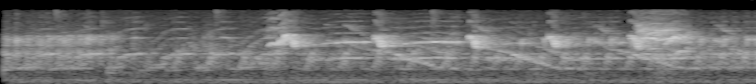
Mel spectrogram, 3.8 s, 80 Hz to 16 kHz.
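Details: Young Waterslager (Malinois) canaries from 2010 at a listening session on 25 November 2010: continuous song with a steady trilled base and bright rising-falling notes repeated about twice a second, interspersed with descending slurred phrases.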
